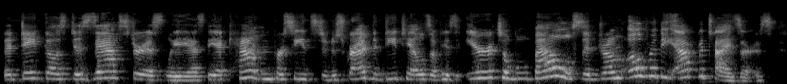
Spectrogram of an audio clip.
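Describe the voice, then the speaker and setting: A woman's voice: high voice, expressive, moderate pace, hardly any pauses, bright, forceful tone, rough recording. A woman comedian giving sassy, sarcastic narration for a radio play. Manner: dry sarcastic commentary.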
